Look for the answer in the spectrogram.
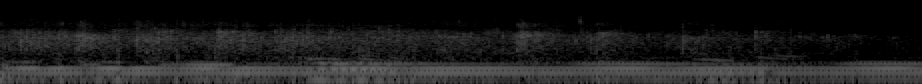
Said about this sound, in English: Let's clap our hands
